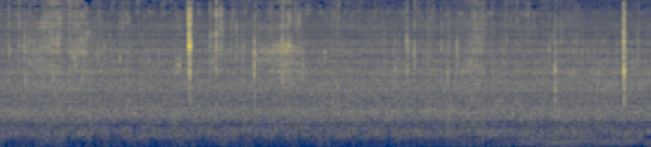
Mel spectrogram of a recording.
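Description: Steady rushing outdoor background noise with a few sharp clicks, the loudest about two and a half seconds in, from chewing crunchy grilled pig ear.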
